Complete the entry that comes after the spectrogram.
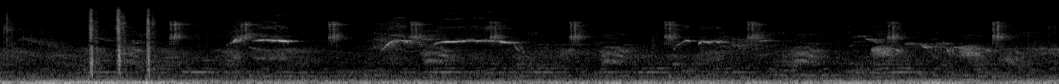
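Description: Birds calling: a run of short chirps and a few upward-gliding whistled notes, over a steady low rumble. Two sharp clicks come about a second in.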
